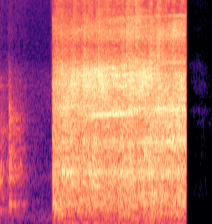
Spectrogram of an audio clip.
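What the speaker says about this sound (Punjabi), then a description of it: "ਆਪਾਂ ਹੁਣ ਇਹਨੂੰ ਕਰਦੇ ਆ ਪੀਸਦੇ ਆ ਤੇ ਪੀਸ ਕੇ ਕਰਦੇ ਆ ਤਿਆਰ" An electric grinder grinds spices for homemade chaat masala. A short knock comes first, then the motor roars loud and steady for nearly two seconds before cutting off abruptly, with no talking.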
